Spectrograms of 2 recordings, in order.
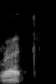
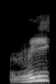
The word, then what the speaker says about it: Reek: I thought it was wreck. Freak wreck. That doesn't make any sense to be freak wreck. Bruh, that's what it says on your name. Reek It's a is long- spelled with 2 E.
